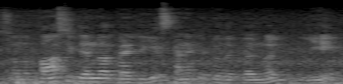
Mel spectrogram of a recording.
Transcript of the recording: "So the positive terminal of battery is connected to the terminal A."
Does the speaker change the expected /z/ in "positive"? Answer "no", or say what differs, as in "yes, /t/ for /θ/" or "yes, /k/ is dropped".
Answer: yes, /s/ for /z/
